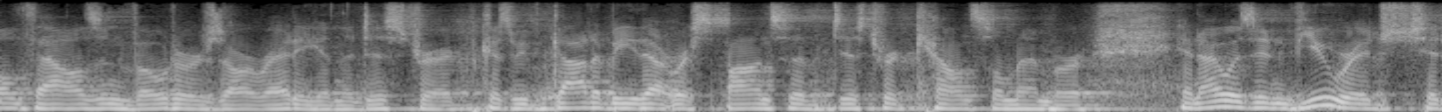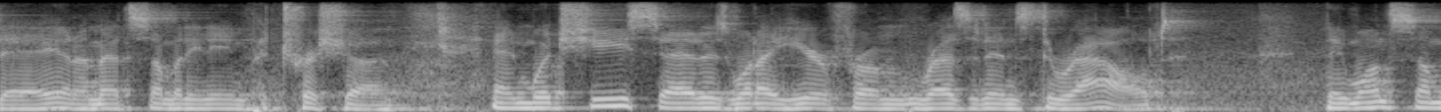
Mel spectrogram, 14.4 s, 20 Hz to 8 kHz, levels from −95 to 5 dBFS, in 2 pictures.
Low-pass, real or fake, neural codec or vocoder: 7.2 kHz; real; none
